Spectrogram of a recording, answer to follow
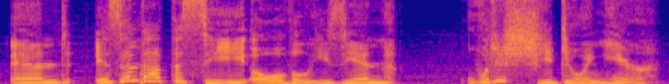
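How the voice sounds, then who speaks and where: A sassy, grumbling young woman soldier in a video game. Her voice is high and very animated, dramatic and sarcastic, recorded dry with faint music behind. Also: unhurried, no echo. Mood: puzzled. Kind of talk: English video game voice acting.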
